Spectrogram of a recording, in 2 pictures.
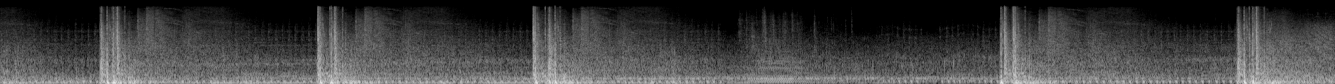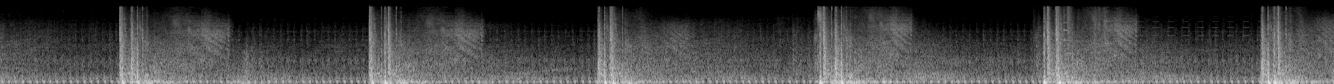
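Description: Loud blasts boom at even intervals.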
